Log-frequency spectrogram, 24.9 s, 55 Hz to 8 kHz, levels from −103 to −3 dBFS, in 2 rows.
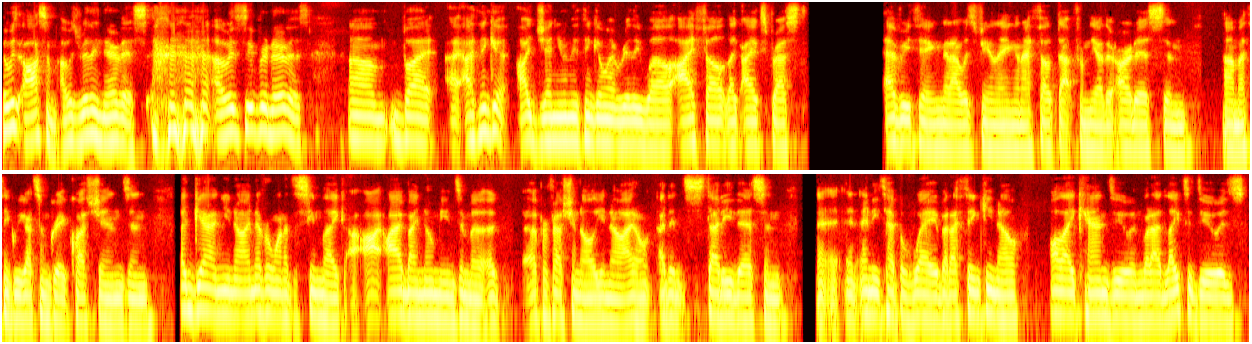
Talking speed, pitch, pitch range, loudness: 245 wpm, 115 Hz, 105-125 Hz, -15 LUFS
